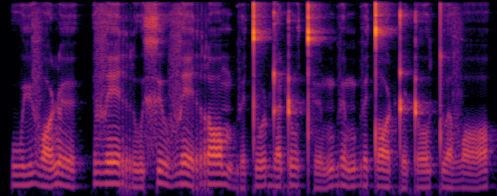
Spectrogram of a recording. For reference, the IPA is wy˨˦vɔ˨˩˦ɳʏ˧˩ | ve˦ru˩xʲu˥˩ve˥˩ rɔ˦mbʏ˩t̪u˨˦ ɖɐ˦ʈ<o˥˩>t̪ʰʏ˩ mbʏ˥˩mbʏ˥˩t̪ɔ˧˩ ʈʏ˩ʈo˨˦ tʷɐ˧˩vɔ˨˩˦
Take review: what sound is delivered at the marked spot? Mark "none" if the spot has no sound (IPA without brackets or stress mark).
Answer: u˥˩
